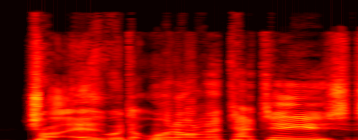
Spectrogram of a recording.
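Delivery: put-on Irish accent, high pitched and slow. Retelling a wife's reply to her husband, though she's not even Irish, in a mock Irish accent. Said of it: "She's not even fucking Irish".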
